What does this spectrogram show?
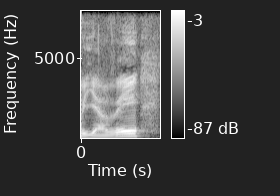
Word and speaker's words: Yahvé: judía en esa época, que era Jehová o Yahweeh o Yahvé, ya según como lo quieras pronunciar.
